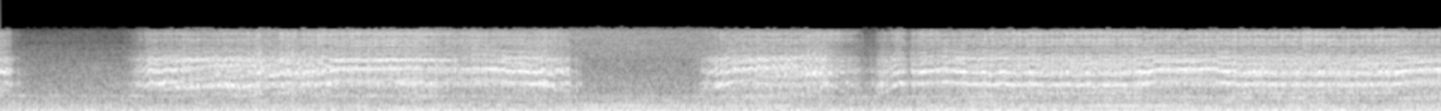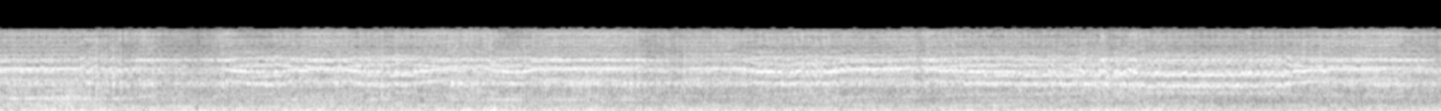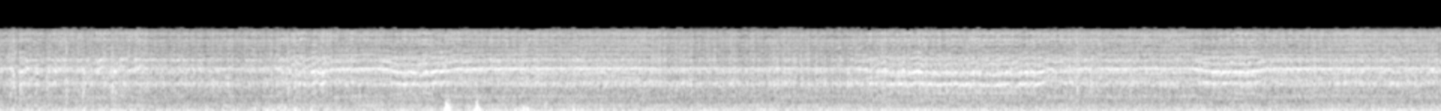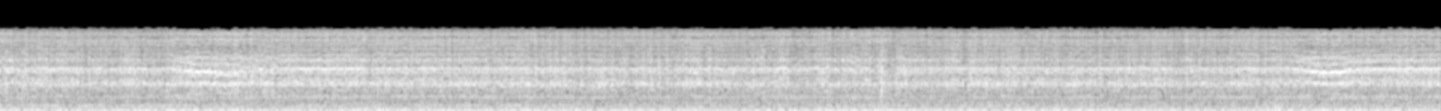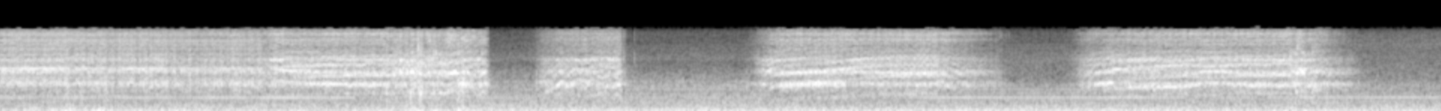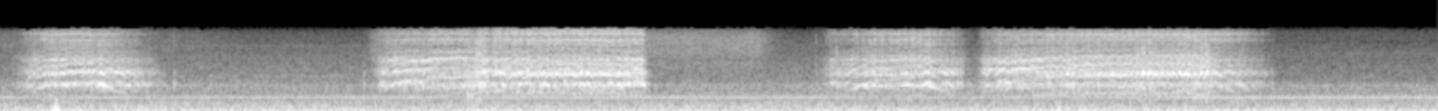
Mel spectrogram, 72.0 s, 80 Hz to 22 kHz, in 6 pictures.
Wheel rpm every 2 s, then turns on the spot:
70, 160, 60, 100, 160, 160, 160, 160, 160, 160, 160, 160, 160, 160, 160, 160, 160, 160, 160, 160, 160, 160, 160, 160, 160, 150, 60, 100, 60, 90, 30, 40, 130, 50, 130, 30.
4-6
